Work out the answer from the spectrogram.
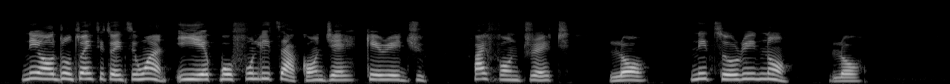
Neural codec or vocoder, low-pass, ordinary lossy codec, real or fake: none; none; none; real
